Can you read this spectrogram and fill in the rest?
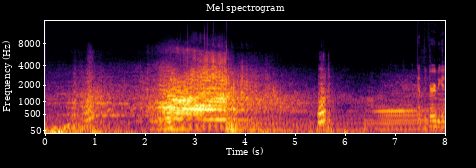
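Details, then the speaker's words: BMW E9x M3 on track at full throttle: pulls through the 3rd-to-4th upshift, then revs climb fast with no drive as if in neutral though in 4th; transmission losing drive, later stuck in 5th. "I go from 3rd to 4th, and then nothing after that. I mean, you hear it rev really quickly. I knew it was not working again, so I just let off, and then I eventually pop it back into 3rd."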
